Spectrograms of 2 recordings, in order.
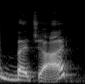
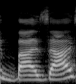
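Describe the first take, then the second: First: बाजार with a short first vowel, "ba-jaar"; shortened vowel. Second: Said in the usual way. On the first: Shown as a demonstration. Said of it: "प्राय एक मात्रा". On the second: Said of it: "एक मात्रा ह्रस्व हो जाती".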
